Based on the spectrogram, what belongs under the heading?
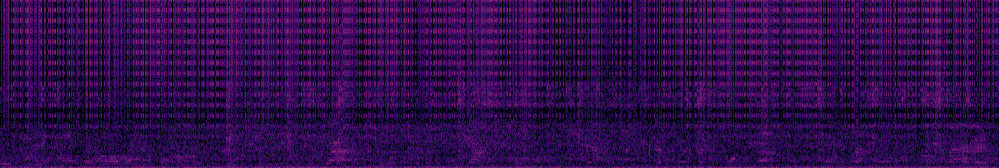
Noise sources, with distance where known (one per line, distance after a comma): person or small group talking, far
